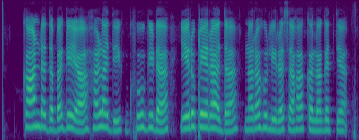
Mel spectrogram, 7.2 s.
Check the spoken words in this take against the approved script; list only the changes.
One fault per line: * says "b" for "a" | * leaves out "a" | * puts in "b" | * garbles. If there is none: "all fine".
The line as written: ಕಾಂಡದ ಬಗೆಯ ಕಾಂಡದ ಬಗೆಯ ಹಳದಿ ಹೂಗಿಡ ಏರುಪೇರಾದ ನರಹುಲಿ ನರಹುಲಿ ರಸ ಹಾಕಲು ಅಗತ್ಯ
* leaves out "ಕಾಂಡದ ಬಗೆಯ"
* leaves out "ನರಹುಲಿ"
